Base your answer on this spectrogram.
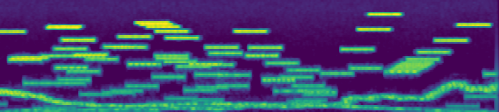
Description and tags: Sci-fi alien sound created with coagula using original bitmap image.
ambient, synth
